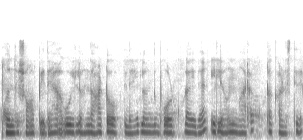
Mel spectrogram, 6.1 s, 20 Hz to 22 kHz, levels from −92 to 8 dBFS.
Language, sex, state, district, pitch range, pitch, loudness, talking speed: Kannada, female, Karnataka, Mysore, 165-185 Hz, 175 Hz, -32 LUFS, 160 wpm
